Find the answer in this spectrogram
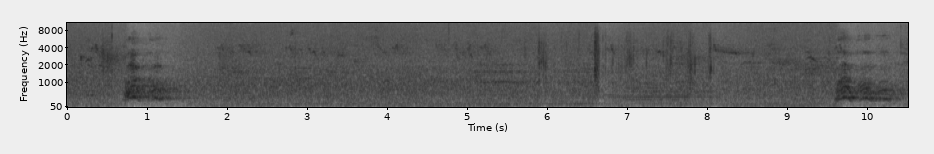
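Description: A dog barking twice, about a second in and again at the end, over a steady low rumble.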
